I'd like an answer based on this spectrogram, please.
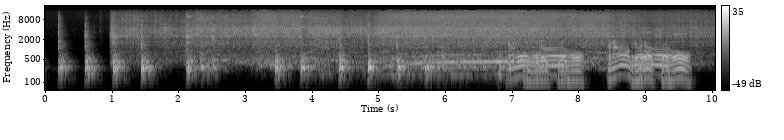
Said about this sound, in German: Tagelang hämmerten, bohrten und schraubten sie in ihrem Keller.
